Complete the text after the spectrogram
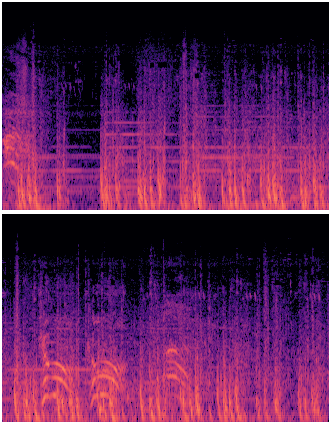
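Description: Horse hooves clop steadily on a dirt trail.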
